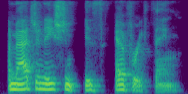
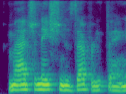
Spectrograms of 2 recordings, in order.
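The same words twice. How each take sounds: First: It is said with emphasized words and pauses. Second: It is said flatly, with no emphasis or pauses. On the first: The listener connects with it better. The speaker calls it right. "with this different emphasis and pausing, the vocal variety" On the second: The listener wants it to be over. The speaker calls it wrong. "This is without vocal variety"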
